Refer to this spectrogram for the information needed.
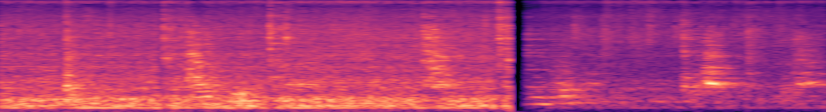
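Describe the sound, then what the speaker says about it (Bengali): Onions frying in a pan for a village-style Bengali koi fish curry with water lily stems: a steady, close sizzle with stirring, briefly cut off midway before resuming, with faint voices in the background. "পেঁয়াজটা ভেজে নিচ্ছি"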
